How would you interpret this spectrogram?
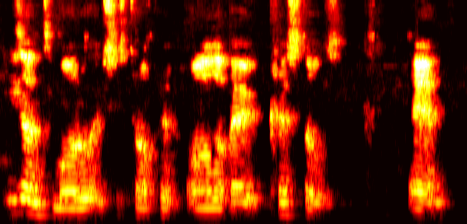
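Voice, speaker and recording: A man's voice: medium pitch, animated, normal speed, pushed and bright, rough recording. A man with a Scottish accent hosting a show, chatting casually and teasing his guest in a jokey way. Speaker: podcast host. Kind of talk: casual chat.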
